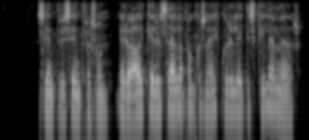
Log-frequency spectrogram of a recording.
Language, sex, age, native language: Icelandic, female, 20-29, Icelandic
